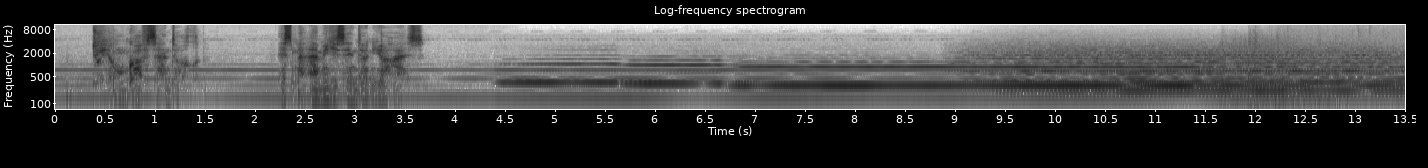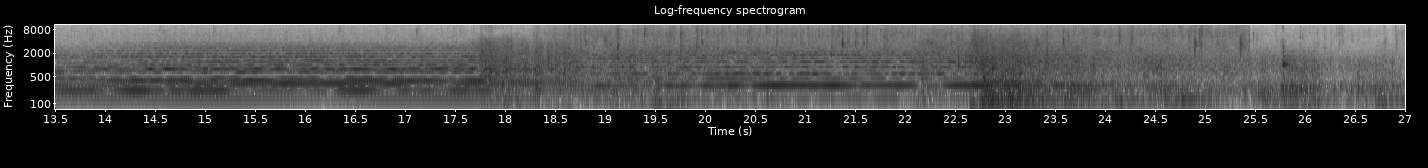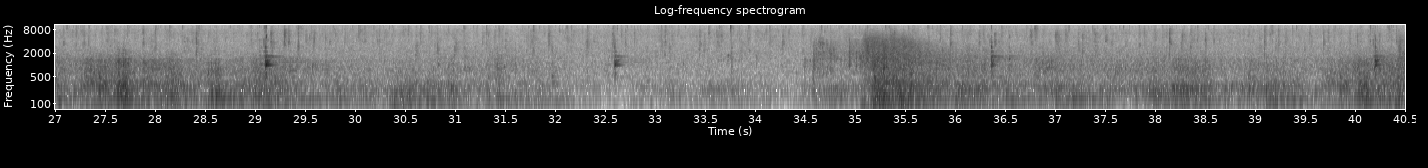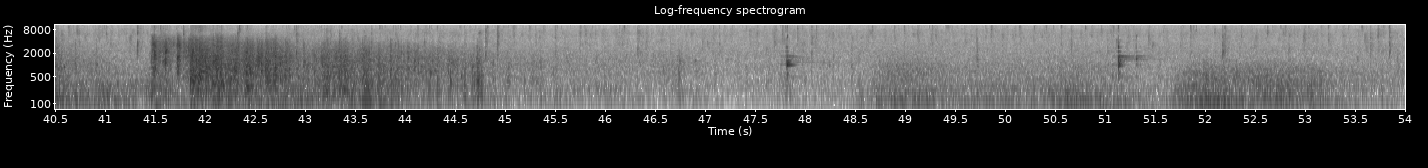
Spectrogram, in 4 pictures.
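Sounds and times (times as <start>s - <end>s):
heavy rain falling: 0.0s - 3.8s, 8.9s - 54.0s
thunderclap: 17.8s - 20.7s, 21.4s - 31.6s, 34.6s - 45.4s
rolling thunder: 17.8s - 31.8s, 34.6s - 46.0s.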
